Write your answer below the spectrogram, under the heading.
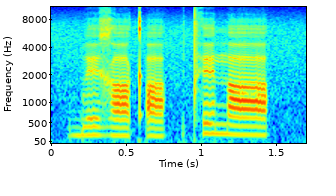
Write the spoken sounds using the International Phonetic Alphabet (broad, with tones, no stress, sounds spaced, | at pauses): b eː˨ ɣ aː˨ kʼ a˨ | tʰ e˦ n aː˦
